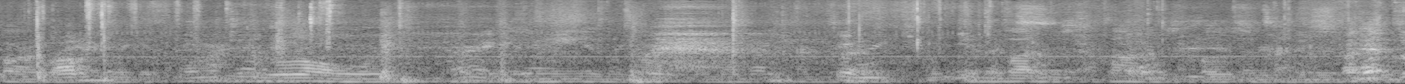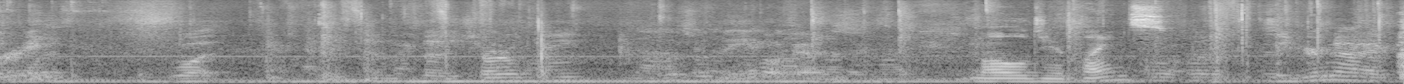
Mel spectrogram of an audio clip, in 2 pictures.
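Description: Playing cards slide and tap on a soft mat.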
